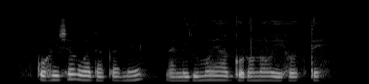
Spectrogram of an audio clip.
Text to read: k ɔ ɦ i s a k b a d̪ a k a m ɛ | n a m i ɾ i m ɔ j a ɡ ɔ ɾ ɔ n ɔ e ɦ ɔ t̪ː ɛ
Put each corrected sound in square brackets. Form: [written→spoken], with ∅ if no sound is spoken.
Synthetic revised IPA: k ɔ ɦ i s a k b a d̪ a k a m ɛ | n a m i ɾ i m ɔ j a ɡ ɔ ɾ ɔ n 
